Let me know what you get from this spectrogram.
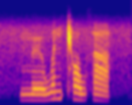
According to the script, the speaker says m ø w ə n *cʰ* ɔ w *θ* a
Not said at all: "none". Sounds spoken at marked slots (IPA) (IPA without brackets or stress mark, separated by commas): cʰ, θ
